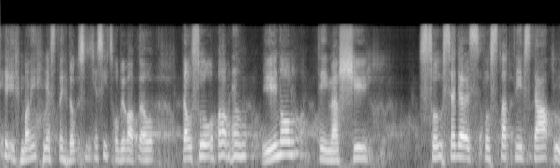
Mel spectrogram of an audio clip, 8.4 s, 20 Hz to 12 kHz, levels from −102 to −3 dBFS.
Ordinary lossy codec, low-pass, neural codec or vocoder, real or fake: MP3, 96 kbps; 7.2 kHz; codec, 16 kHz, 0.5 kbps, FreqCodec, larger model; fake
